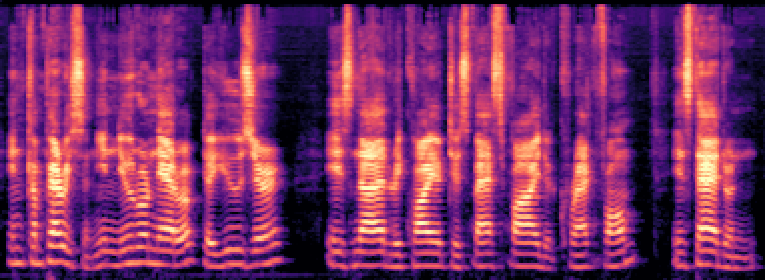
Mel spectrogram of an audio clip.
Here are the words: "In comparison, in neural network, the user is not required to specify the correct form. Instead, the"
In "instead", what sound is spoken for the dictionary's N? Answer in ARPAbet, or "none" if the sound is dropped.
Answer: N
